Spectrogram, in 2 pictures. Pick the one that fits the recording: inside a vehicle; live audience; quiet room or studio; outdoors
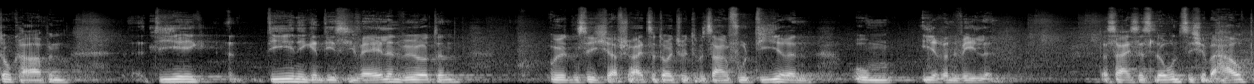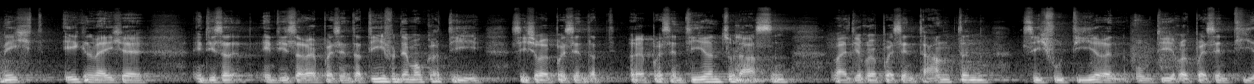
live audience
